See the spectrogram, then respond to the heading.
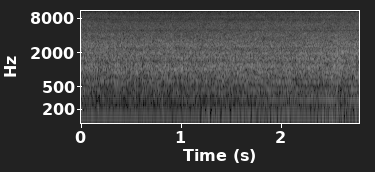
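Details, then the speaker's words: Holmes Blizzard table fan, 2004, 13 years old, thrift store find; loud steady rushing hiss with low hum, no knocks, louder than a 50-year-old Westinghouse — excessive fan noise, cause not confirmed. "It's very loud. It's a lot louder than my Westinghouse table fan, which is years and years and older,"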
